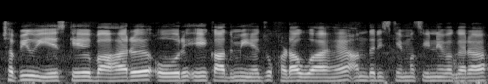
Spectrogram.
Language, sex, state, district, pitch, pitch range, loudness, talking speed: Hindi, female, Haryana, Jhajjar, 180 Hz, 175-185 Hz, -14 LUFS, 210 wpm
